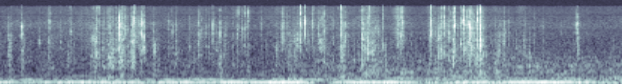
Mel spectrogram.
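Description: Clear plastic zip-top bag being handled and pressed shut: a run of faint crinkles and small clicks over a steady low hum.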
